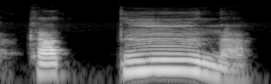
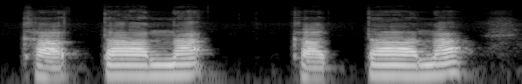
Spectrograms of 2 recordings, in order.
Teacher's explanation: Em português a gente fala katana, com esse an aqui, katana. Mas em japonês, em Nihongo, a gente deixa as vogais um pouco menos nasalizadas · Shown in: second take · Katana, katana, e não katana, ok?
